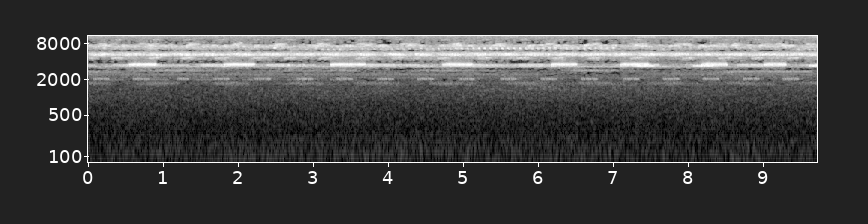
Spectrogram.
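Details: Gentle evening chirping of crickets in a park, a dense even wall of high trills with faint rhythmic pulses repeating below, no other sounds standing out.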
